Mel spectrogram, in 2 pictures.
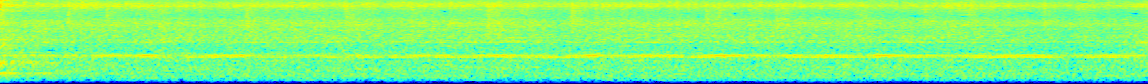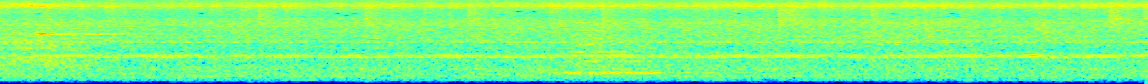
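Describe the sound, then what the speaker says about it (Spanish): A Washington DC Metro train runs toward Union Station, giving a steady, loud, broadband rumble and hiss with a constant whine, heard from inside the car. "Estamos aquí en el metro"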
